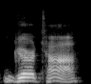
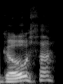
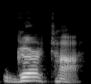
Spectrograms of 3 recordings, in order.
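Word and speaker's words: Goethe: So, this is Gerta. I don't know where the R is coming from.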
